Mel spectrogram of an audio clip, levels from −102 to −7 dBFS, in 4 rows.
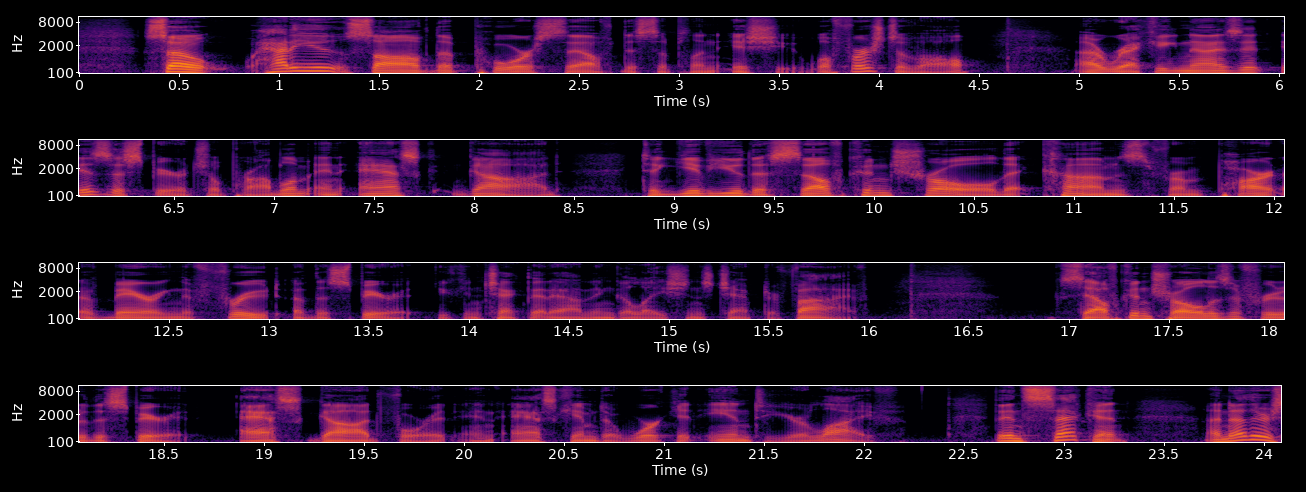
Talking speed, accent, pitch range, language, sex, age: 175 wpm, American, 85-130 Hz, English, male, 50-69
